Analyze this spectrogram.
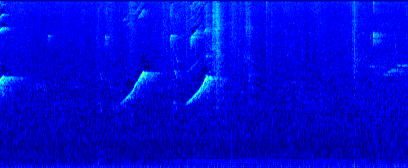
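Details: A male Northern Cardinal, in the morning near empty bird feeders with a female nearby, gives two clear whistles, each sliding sharply upward, about a second apart, over a steady low rumble; a call other than its usual clicking.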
